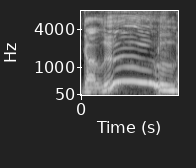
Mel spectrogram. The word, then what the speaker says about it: Galuga: You're pronouncing it wrong, Blood. It's pronounced Galuga.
